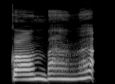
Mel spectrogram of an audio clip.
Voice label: こんばんは お姉さん×低音域

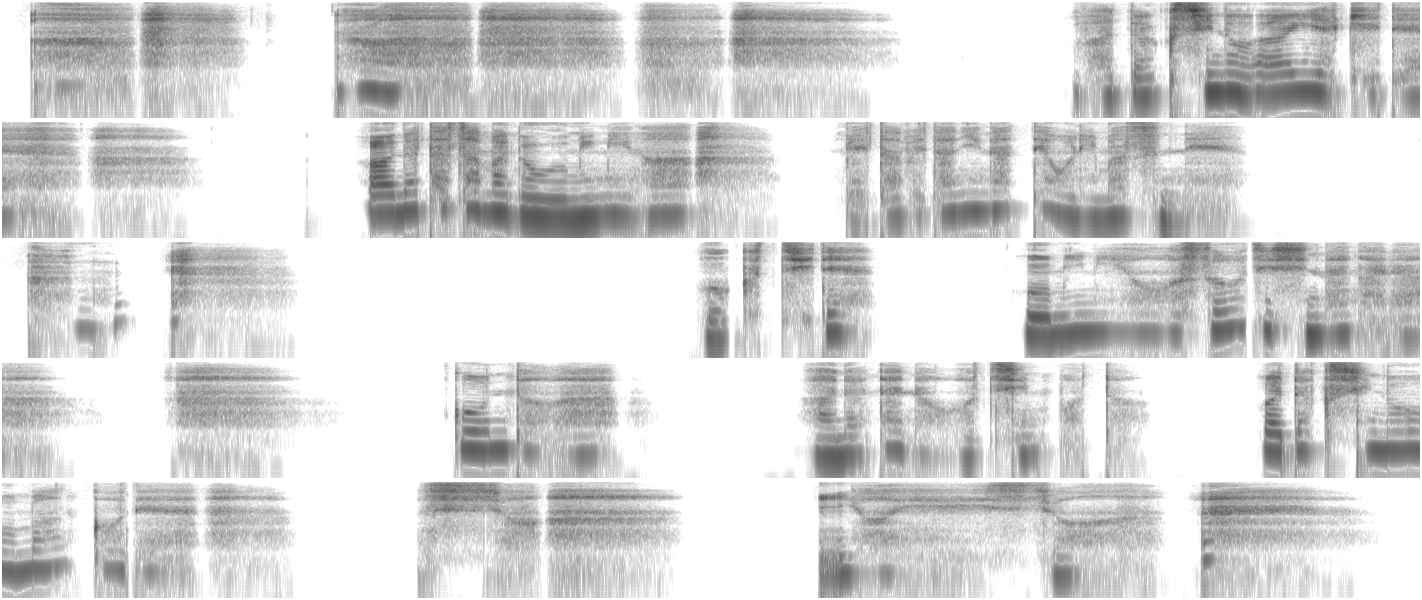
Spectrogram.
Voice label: 耳お掃除フェラ（バイノーラルマイク 効果音なし）

